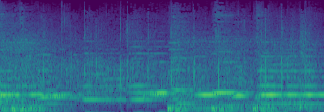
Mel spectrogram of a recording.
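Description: An audience applauds the fiddle player, clapping steadily and continuously while sustained fiddle notes ring underneath; the applause forms a dense, crackling wash at moderate loudness throughout.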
